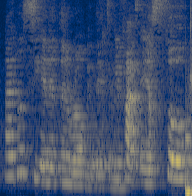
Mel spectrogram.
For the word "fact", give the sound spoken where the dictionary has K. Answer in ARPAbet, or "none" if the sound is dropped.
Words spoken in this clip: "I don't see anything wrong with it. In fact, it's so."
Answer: K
